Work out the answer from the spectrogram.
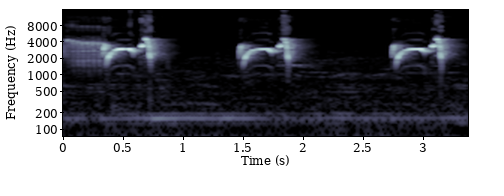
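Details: Prinia (perjak) singing: three phrases, each a buzzy rattle bending into curved whistled slurs and a high click, spaced over a second apart above a low hum.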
